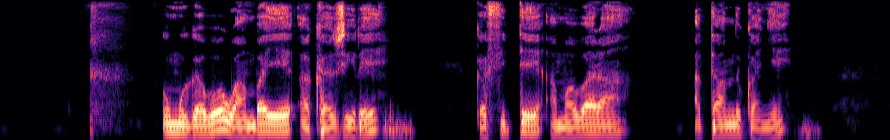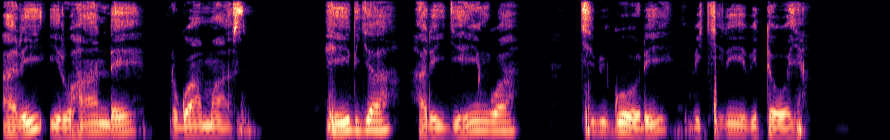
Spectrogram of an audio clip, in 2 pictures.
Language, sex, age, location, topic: Kinyarwanda, female, 18-24, Nyagatare, agriculture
